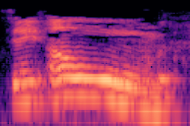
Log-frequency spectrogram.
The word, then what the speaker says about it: St. EOM: And then finally, from Waiting for UFOs, St. Eom. Is that how you pronounce? – St. Om. – Om. Okay, they got it. It's spelled E-O-M here. – Yeah. And maybe it is E-O-M. I pronounce it Om.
